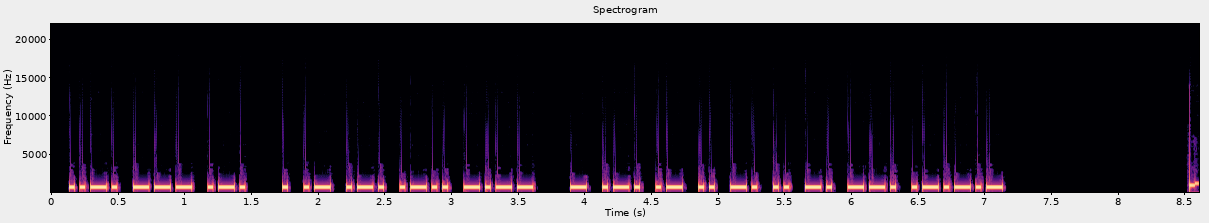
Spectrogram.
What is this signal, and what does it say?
Morse code, heard as a keyed tone, about 30 wpm, 700 Hz. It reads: FOR EARLY TRAINING.
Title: Sentences from Top 1000 Words - Review Part 4 - 30wpm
